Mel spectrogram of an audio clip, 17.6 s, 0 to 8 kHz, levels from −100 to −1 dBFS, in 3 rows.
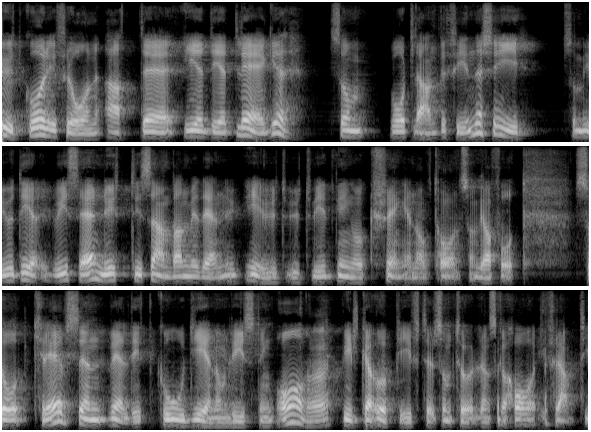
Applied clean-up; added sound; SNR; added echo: neural mask model DeepFilterNet 3.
